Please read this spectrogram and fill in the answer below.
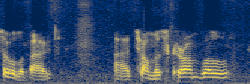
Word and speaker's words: Cromwell: it's all about Thomas Cromwell pronounced crumb by his strains and cream well by the ambassadors to the court they can't quite get their words of crumble particularly correct and so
